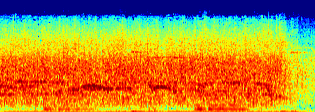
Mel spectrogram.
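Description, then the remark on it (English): Loud, dense audience applause welcoming a guest in Texas, with a steady wash of clapping that fills the whole stretch, a few faint voices mixed in, before it tapers off at the very end. “That was like a big applause.”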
